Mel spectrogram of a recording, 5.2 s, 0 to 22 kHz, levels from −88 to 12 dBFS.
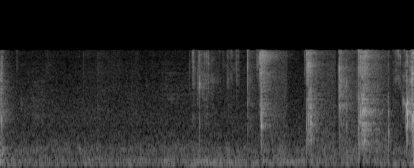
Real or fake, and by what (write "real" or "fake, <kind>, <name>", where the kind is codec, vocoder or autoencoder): real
